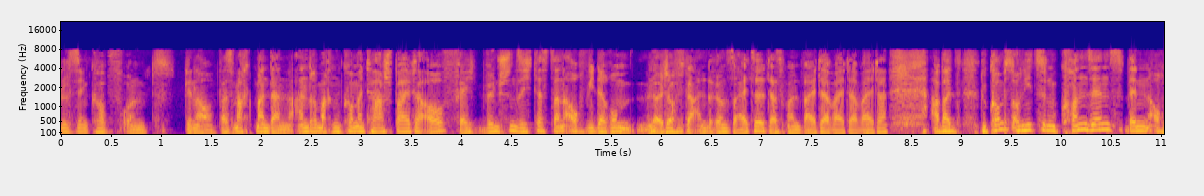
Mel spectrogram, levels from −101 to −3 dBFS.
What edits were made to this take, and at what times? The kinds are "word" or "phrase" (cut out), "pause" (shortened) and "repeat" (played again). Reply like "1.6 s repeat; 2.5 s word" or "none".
2.8 s phrase; 9.2 s word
